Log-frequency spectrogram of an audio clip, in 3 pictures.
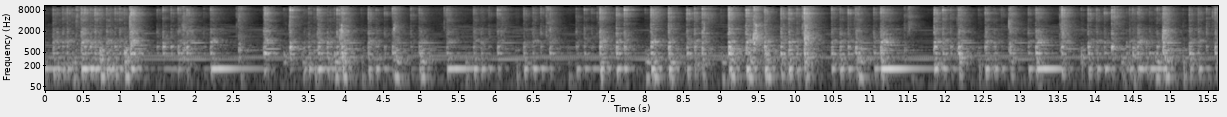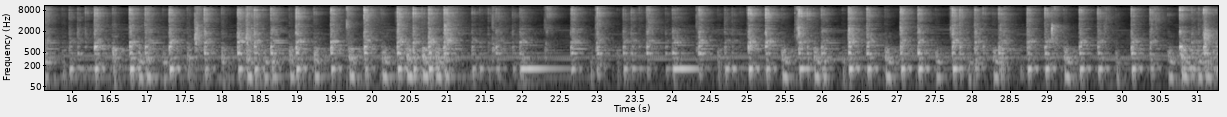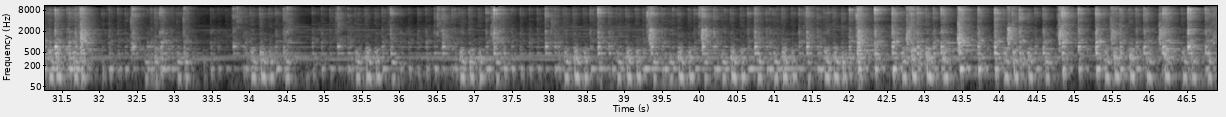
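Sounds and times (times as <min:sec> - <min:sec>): hand drum playing fast strokes: 0:00.0 - 0:46.9.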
